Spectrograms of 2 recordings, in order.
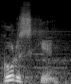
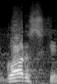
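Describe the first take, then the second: First: The first vowel sounds like a 'u'. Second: The first vowel sounds like an 'o'. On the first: The speaker calls it right. "mas é Gursky" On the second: The speaker calls it wrong. "Eu sempre digo Gorski"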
